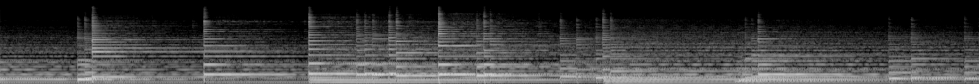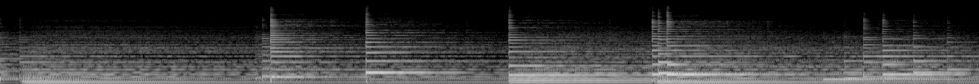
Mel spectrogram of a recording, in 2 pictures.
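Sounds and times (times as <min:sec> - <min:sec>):
guitar: 0:00.0 - 0:19.5.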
